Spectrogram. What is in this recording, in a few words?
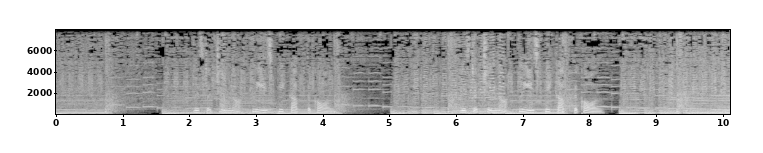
Please Pickup The Phone Ringtone With Music; ringtones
